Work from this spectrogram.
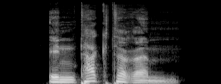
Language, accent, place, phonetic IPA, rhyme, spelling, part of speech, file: German, Germany, Berlin, [ɪnˈtaktəʁəm], -aktəʁəm, intakterem, adjective, De-intakterem.ogg
- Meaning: strong dative masculine/neuter singular comparative degree of intakt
